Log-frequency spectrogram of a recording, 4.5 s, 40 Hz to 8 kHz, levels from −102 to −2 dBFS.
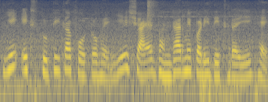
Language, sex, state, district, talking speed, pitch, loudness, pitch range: Hindi, female, Maharashtra, Mumbai Suburban, 175 wpm, 175 Hz, -17 LUFS, 155-200 Hz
